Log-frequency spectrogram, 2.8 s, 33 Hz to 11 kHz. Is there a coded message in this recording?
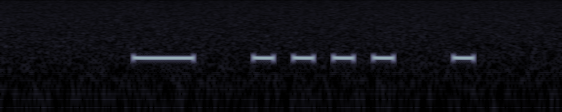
Yes: Morse code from 0.6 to 2.4 s, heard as a keyed tone, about 12 wpm, 540 Hz. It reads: THE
